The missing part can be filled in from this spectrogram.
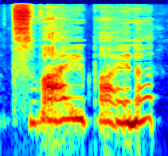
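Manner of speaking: high, cheeky giggle around the word; giggling snort. A narrator's reading. Antelope laughing at the two-legged man, mocking. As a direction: burst out giggling in a high animal voice. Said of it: "prustete sie leise".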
